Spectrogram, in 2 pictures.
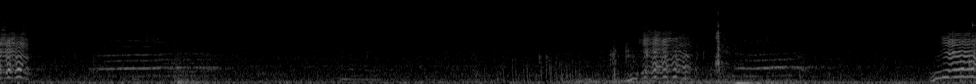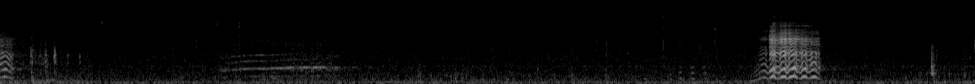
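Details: Farm goats in Japan returning to their pens unprompted, 5 December 2023; several scattered bleats over twenty seconds, some faint and wavering, one loud harsh call near the end, with a steady high hiss throughout.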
